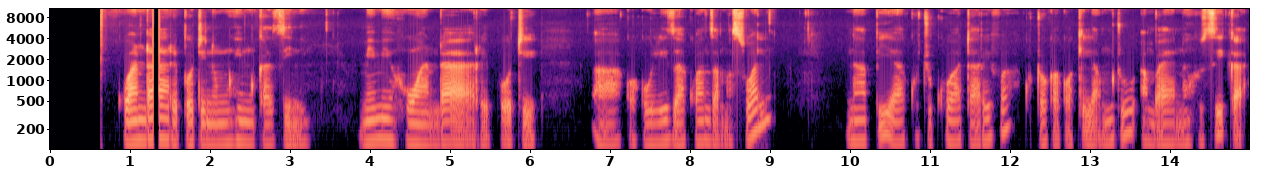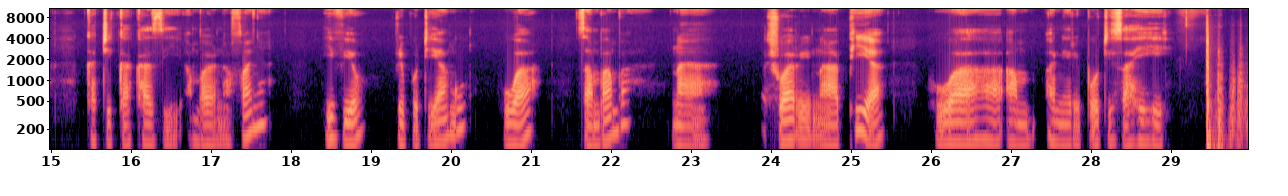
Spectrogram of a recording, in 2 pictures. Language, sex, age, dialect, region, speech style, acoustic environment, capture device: Swahili, male, 25-34, Kenya - Nairobi Sheng-influenced, Kenya, excited; focused; relaxed, silence, mobile / Linux / Chrome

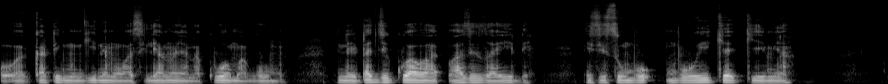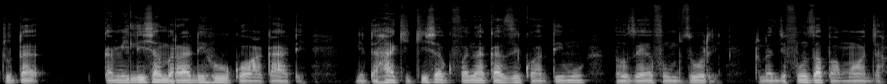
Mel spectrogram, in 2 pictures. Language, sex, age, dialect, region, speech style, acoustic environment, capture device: Swahili, male, 18-24, Kenya - Nairobi Sheng-influenced, Kenya, happy, nature, mobile / Linux / Chrome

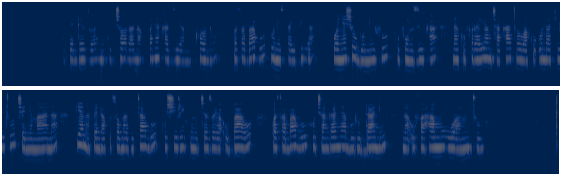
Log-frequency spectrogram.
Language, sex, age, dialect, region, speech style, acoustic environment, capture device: Swahili, female, 18-24, Kenya - Nairobi Sheng-influenced, Kenya, relaxed, nature, desktop / Windows / Chrome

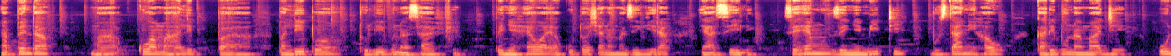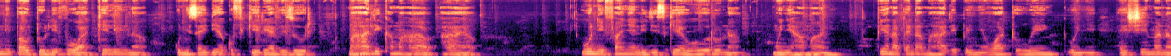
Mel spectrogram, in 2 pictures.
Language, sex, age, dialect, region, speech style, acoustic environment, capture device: Swahili, male, 18-24, Kenya - Nairobi Sheng-influenced, Kenya, relaxed, people talking, mobile / Linux / Chrome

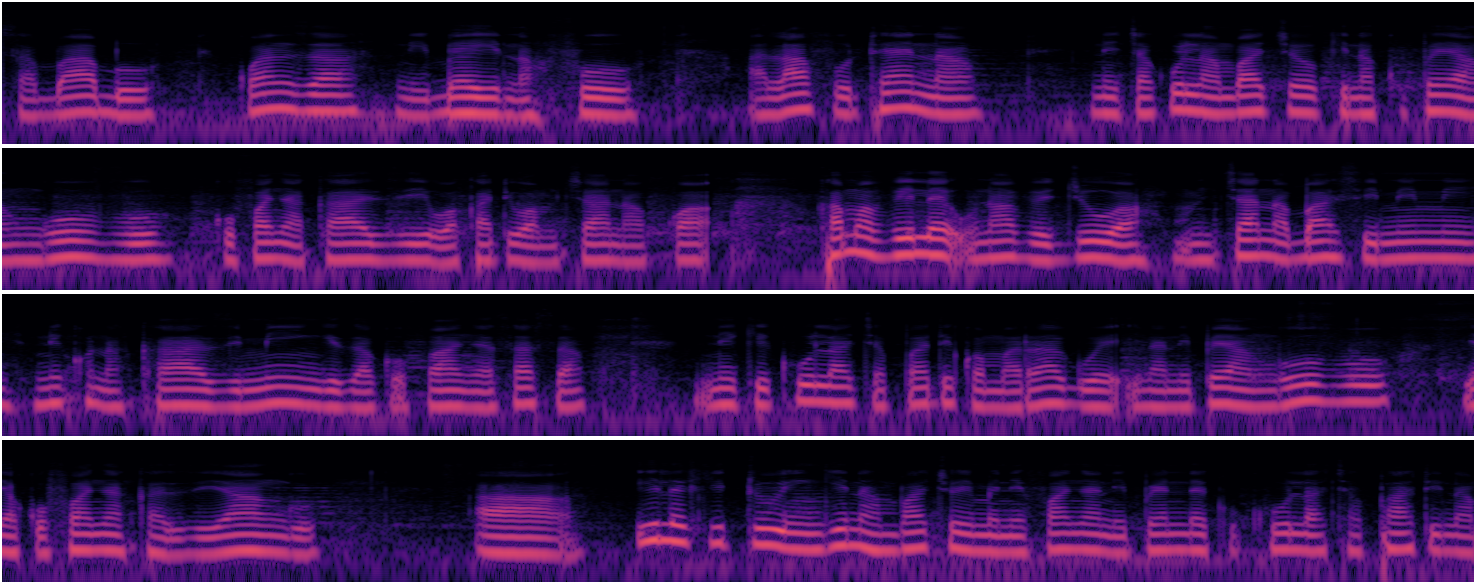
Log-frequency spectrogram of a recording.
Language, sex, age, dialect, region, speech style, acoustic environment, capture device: Swahili, male, 25-34, Kenya - Nairobi Sheng-influenced, Kenya, excited, nature, mobile / macOS / Safari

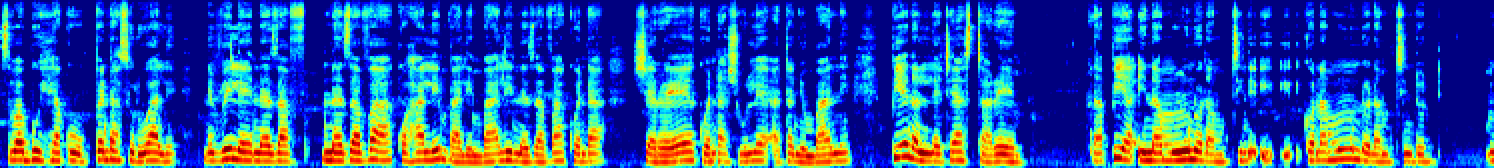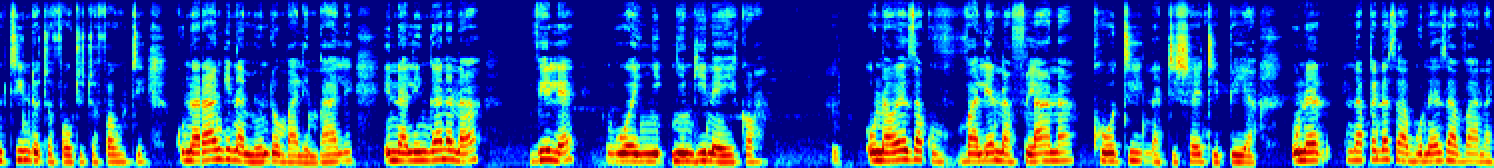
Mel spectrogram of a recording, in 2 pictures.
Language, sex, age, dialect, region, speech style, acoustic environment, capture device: Swahili, female, 25-34, Kenya - Mombasa, Kenya, happy, nature; silence, mobile / Linux / Chrome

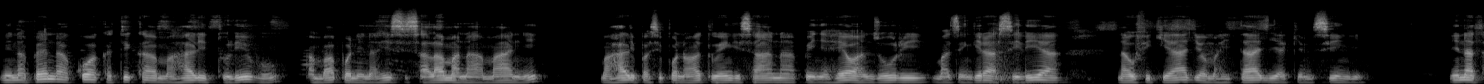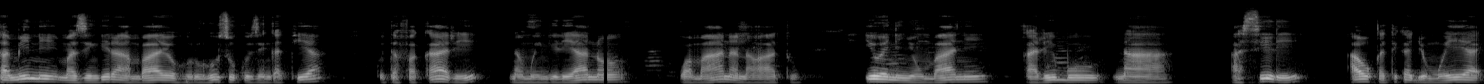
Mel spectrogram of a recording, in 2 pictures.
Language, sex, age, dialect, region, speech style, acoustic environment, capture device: Swahili, male, 25-34, Kenya - Mombasa, Kenya, relaxed, silence, mobile / Linux / Chrome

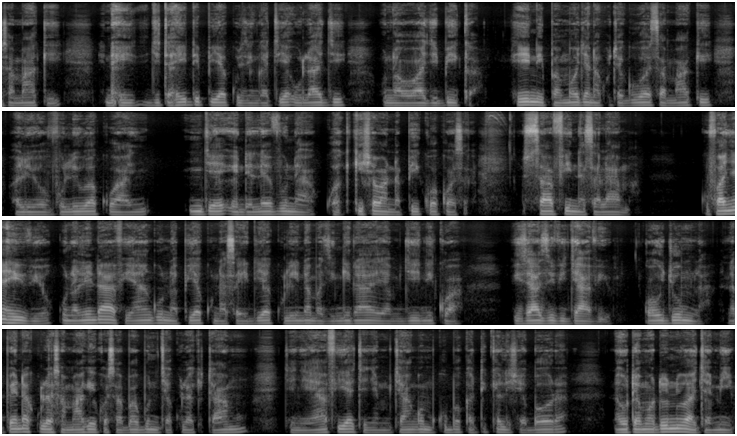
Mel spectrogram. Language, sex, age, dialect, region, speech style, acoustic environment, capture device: Swahili, male, 35-44, Kenya - Nairobi Sheng-influenced, Kenya, relaxed, silence, mobile / Linux / Chrome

